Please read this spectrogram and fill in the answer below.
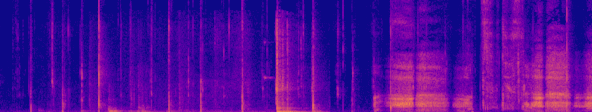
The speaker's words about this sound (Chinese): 啊，你别进来了。啊，我关门了。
